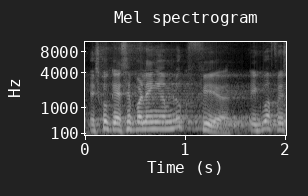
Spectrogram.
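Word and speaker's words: vier: Rule याद रखो तो जब ये किसी के बीच में आएगा ठीक है तो इ जैसी आवाज आएगी अब ये फी हो फाऊ की दरवाजे से फियर कैसी आवाज आएगी?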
